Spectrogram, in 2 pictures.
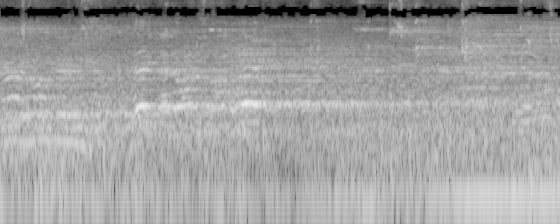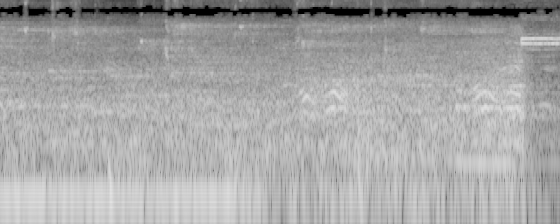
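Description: A basketball being bounced on a hard tiled floor, with sharp bounces about one second in and again near two seconds, amid players' shouts.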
